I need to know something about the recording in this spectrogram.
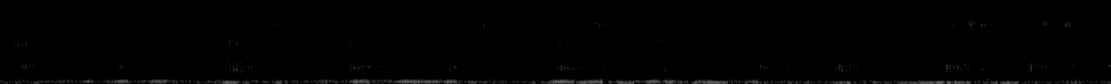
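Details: Relaxed domestic cat giving a deep, rumbling purr that throbs steadily low, with soft breathy bursts in rhythm and a quick series of faint clicks near the end.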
